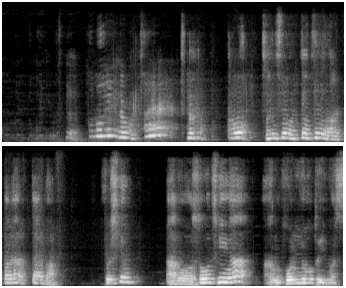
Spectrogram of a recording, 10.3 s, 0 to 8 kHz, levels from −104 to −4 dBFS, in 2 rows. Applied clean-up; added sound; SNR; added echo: neural mask model DeepFilterNet 3.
